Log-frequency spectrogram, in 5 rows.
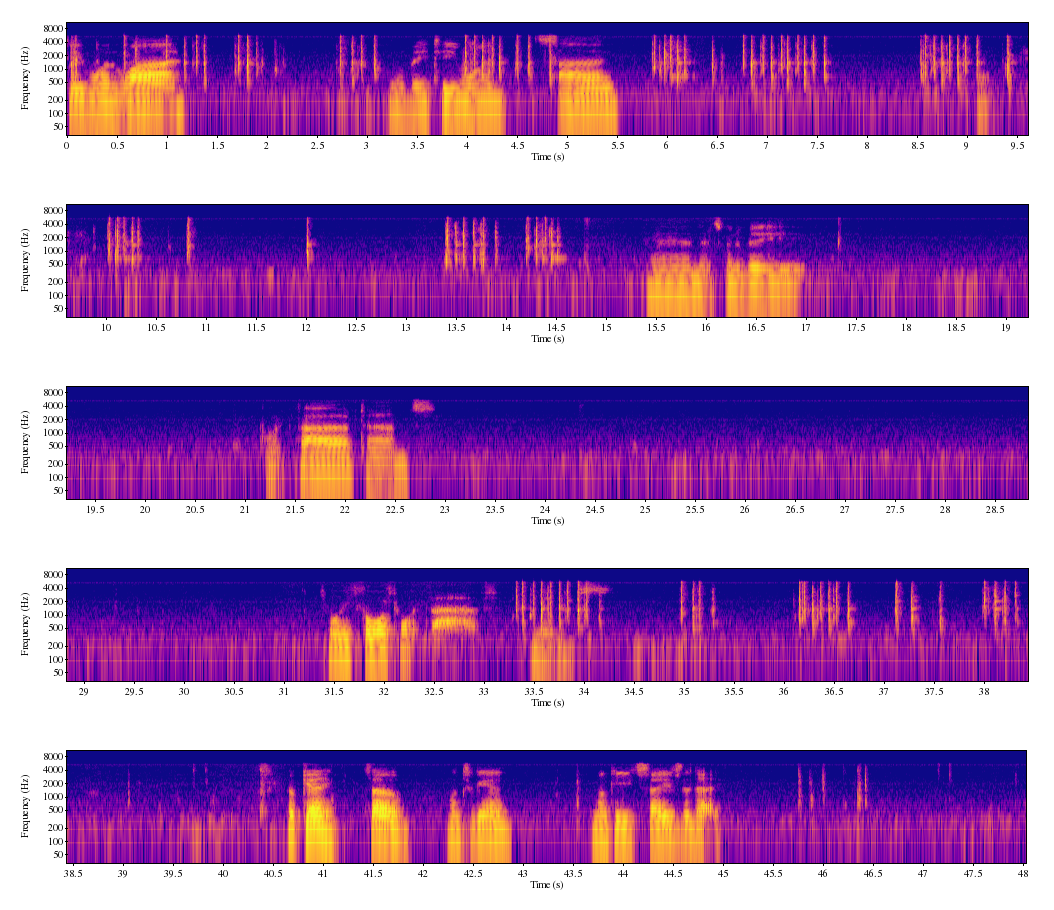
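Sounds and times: typing on computer keyboard: 0.0s - 3.2s, 3.9s - 5.0s, 5.8s - 7.7s, 8.5s - 10.9s, 13.4s - 14.6s, 33.3s - 34.2s, 35.0s - 35.4s, 36.1s - 38.4s, 45.7s - 46.5s.

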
